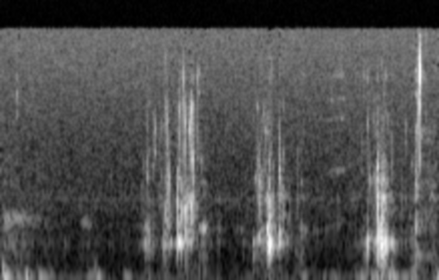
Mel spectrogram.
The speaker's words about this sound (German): Jetzt muss ich kurz einen Schluck Wasser nehmen.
